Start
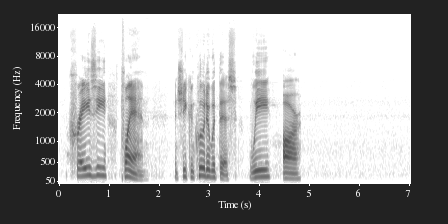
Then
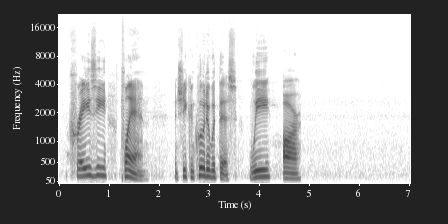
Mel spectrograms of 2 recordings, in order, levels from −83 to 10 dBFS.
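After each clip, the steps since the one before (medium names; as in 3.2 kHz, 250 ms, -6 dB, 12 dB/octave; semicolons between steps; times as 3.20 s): bass shelf 450 Hz +8.5 dB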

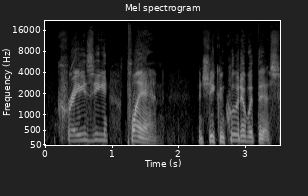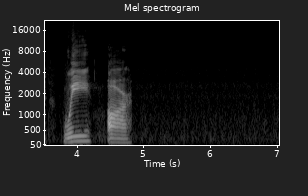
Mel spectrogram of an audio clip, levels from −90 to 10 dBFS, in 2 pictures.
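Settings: harmonic-percussive split harmonic -16 dB; in parallel at -4.5 dB: saturation -27.5 dBFS, distortion -7 dB; on the sum: trim -5.5 dB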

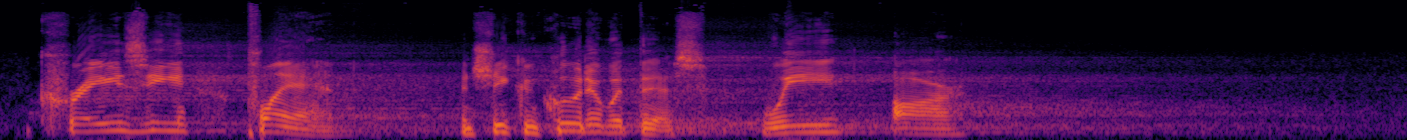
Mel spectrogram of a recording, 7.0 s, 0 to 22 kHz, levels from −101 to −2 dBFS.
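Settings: compression, threshold -32 dBFS, peak gain reduction 9.5 dB; reverberation RT60 5.9 s, pre-delay 93 ms, DRR 15.5 dB; trim -2 dB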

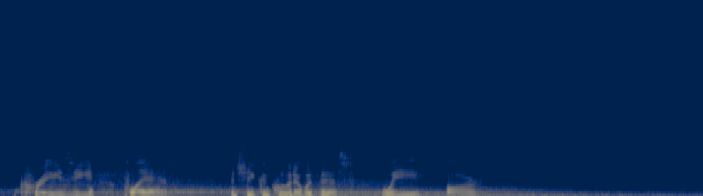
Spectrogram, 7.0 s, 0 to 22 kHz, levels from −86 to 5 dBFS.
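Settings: low-pass sweep 610 Hz -> 250 Hz, 3.80–5.75 s; trim +1 dB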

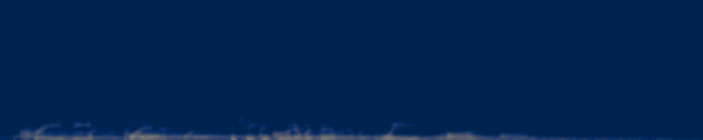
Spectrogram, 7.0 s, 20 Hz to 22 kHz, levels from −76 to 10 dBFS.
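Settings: feedback comb 600 Hz, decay 0.34 s, mix 80%; delay 536 ms -15 dB; trim +12 dB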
